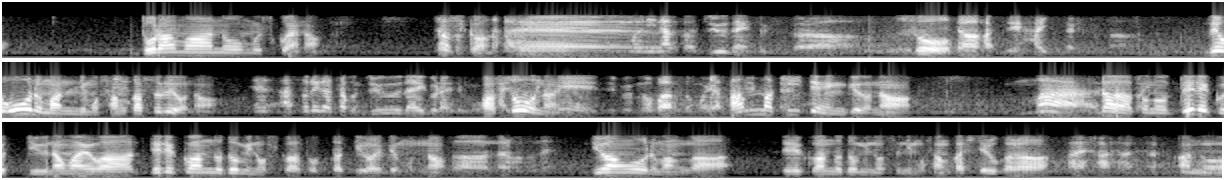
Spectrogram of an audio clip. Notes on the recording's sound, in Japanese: 車中トークのため音質悪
